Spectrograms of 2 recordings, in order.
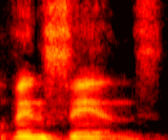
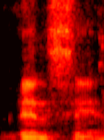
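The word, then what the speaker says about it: Vincennes: Yeah, he spent one year one year at um I don't know how you pronounced that. Vinez University in Indiana. Oh, Vincens. Vincens. Vincens.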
